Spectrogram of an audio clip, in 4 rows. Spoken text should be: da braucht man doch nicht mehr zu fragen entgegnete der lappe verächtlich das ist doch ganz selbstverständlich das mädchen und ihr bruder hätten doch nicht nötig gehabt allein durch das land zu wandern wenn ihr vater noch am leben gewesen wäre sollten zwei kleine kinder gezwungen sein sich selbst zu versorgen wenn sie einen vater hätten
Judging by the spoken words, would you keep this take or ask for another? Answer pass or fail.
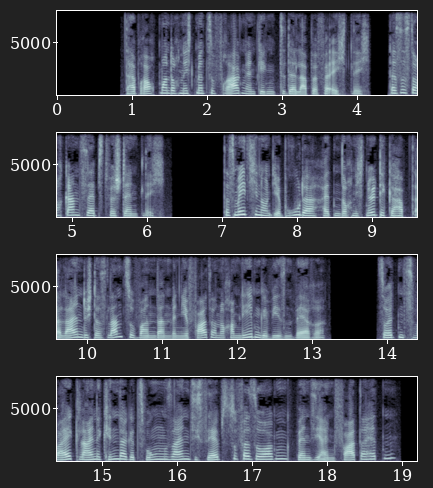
pass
